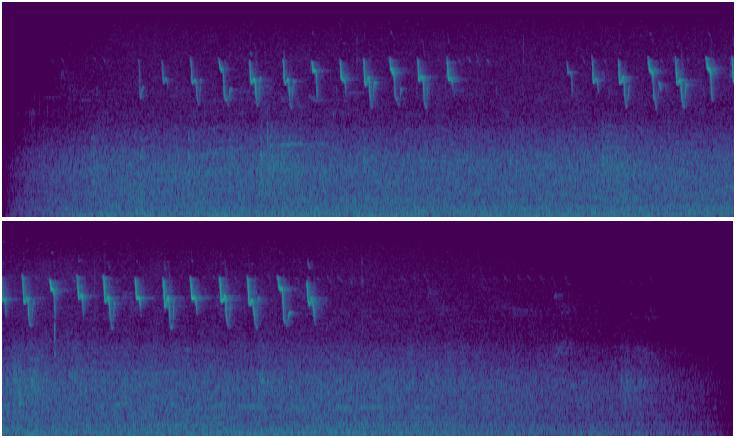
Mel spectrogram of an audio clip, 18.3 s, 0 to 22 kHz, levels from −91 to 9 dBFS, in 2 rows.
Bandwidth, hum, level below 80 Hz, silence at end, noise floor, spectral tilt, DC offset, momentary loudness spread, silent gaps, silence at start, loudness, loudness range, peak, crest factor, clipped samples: 16 kHz; none; -58 dBFS; 0.7 s; -74 dBFS; -0.5 dB/octave; under 0.1%; 22 LU; none; 0.25 s; -36 LUFS; 20 LU; -18 dBFS; 24 dB; under 0.1%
